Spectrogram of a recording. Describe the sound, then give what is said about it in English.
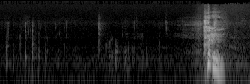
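Quiet mouth clicks and small wet sounds, then a short, loud slurping gulp near the end as someone takes the last tiny sip of Dr. Pepper and swallows. “I'm running low on Dr. Pepper here, but maybe I have enough to get by. And a tiny little sip left.”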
